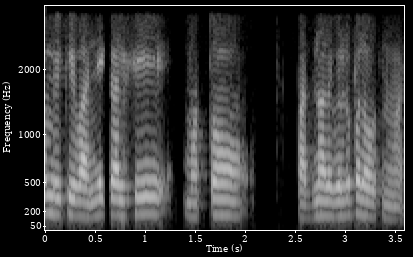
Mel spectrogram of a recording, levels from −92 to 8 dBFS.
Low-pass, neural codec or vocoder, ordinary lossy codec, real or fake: 3.6 kHz; none; none; real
